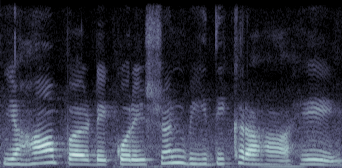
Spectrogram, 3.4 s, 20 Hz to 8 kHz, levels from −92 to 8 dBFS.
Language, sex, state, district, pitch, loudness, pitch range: Hindi, female, Madhya Pradesh, Dhar, 225 Hz, -16 LUFS, 215-240 Hz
